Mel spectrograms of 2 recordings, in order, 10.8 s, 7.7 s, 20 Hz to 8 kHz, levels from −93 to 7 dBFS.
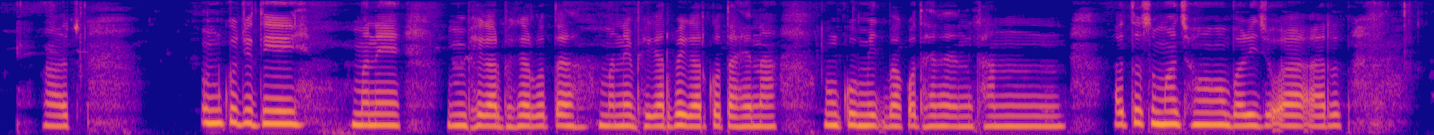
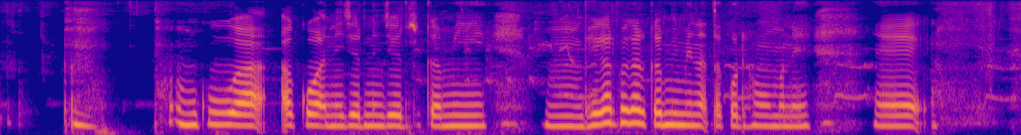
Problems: constant background noise, background conversations at intervals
